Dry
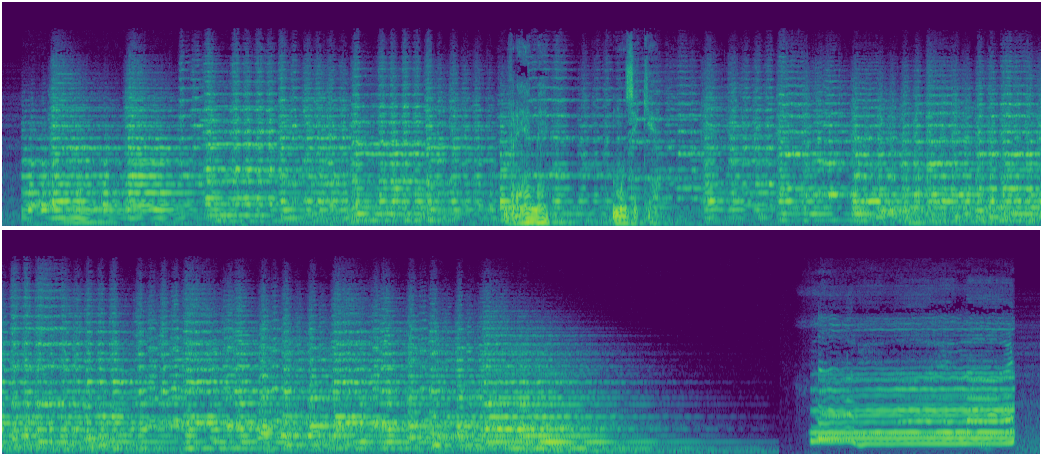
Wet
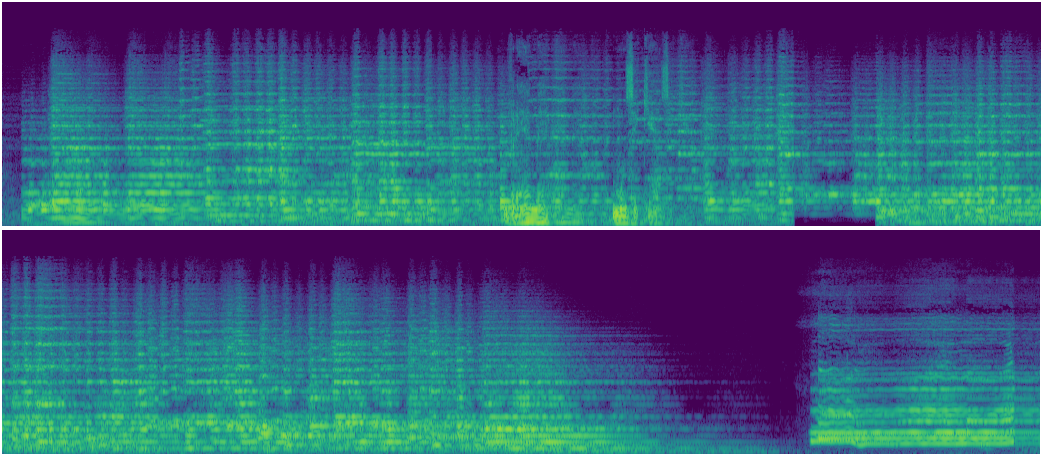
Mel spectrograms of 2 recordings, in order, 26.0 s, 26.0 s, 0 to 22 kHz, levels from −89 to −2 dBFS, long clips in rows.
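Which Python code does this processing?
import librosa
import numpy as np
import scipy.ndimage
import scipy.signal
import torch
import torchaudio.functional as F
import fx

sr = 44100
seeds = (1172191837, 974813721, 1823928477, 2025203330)

y = x + 10.0 ** (-11.0 / 20.0) * np.pad(x, (int(444 * sr / 1000.0), 0))[:len(x)]
y = fx.rotary(y, sr, hz=0.8)
y = fx.ladder_highpass(y, sr, hz=410.0, resonance_pct=40, at=(9.88, 10.91), fade=0.02)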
